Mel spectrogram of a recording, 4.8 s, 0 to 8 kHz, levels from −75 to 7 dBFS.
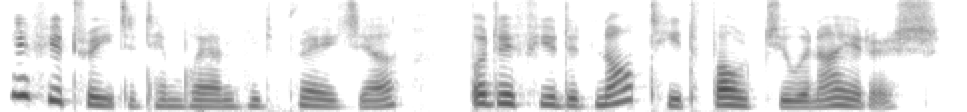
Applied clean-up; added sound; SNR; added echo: neural mask model DeepFilterNet 3.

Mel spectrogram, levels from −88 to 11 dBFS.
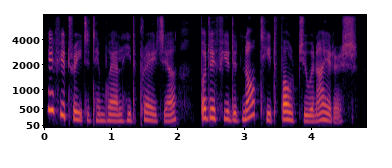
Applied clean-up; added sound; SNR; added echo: none; none; none; none.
